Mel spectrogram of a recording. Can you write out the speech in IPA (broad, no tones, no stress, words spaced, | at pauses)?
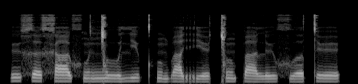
ʉxə xa xʷə̃ŋ͡ǀu lʲʉkʷʰə̃barʲø ǀũpalʉxʷɤ tʏ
